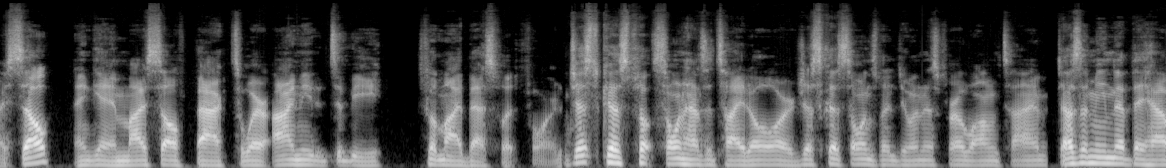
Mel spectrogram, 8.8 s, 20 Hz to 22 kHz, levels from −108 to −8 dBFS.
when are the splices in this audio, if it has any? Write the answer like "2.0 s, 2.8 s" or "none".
4.1 s, 7.9 s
